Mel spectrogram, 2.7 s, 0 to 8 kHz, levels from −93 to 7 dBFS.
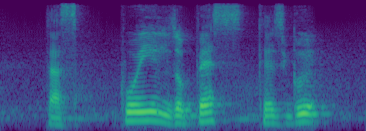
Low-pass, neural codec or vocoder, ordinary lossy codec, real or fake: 7.2 kHz; codec, 16 kHz, 0.5 kbps, X-Codec, HuBERT features, trained on balanced general audio; none; fake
